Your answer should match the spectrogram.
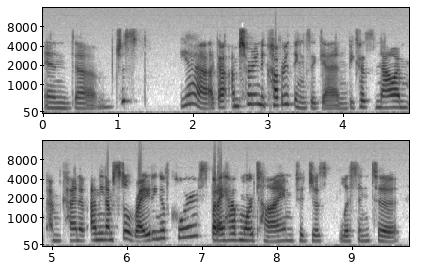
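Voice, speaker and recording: A woman singer-songwriter with a low voice, talking through how she wrote a song in a relaxed, reflective way with frequent restarts. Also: moderate pace, muffled recording. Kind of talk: conversational interview.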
